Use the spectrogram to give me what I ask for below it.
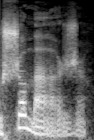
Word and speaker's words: chômage: Au chômage. Remember, CH together. Ch, chômage.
